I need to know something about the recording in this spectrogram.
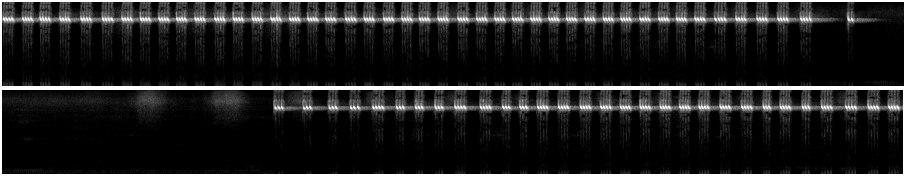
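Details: Night-singing male cricket, known locally as jhingur, rubbing its wings together to draw females; piercing high chirps pulse rapidly and evenly, falling silent for about three seconds midway before resuming.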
